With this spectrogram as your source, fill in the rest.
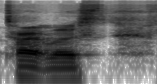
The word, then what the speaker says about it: Titleist: I don't know how you pronounce it. Titleist, yeah. Like Titleist.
